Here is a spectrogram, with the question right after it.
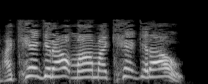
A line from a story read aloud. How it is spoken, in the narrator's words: yelling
